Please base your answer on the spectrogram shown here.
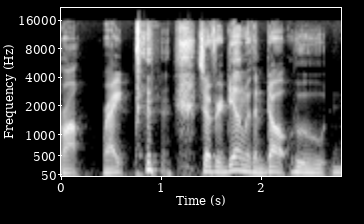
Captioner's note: chuckles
